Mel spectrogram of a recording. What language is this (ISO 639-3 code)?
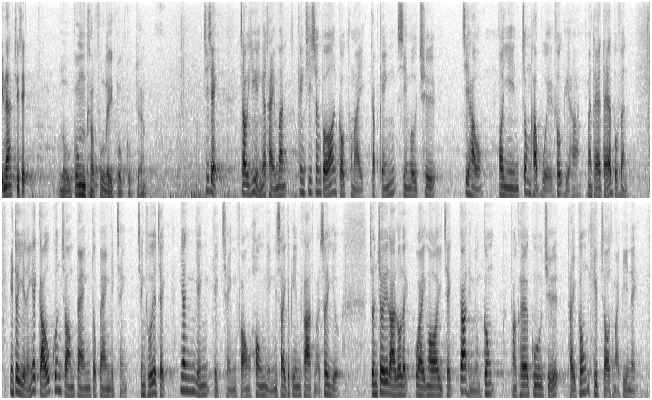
yue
